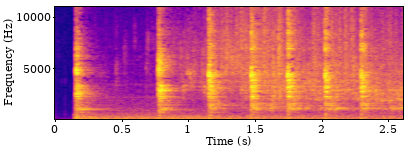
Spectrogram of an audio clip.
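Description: A steady sizzle of kettle corn cooking in a homemade kettle outside a Walmart in suburban Kansas City, with a series of rhythmic scraping strokes as it is stirred, about every half second; no voices.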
